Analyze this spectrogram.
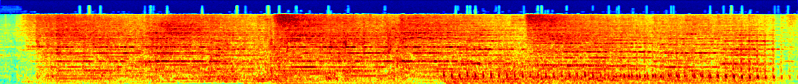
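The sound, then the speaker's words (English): A helicopter's rapid, rhythmic rotor chop grows prominent about halfway through and continues steadily to the end, set among sustained tonal sounds and a loud, constant low rumble. “A swarthy man with stubble checks a computer in a helicopter.”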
